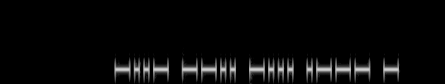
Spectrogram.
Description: Morse code, heard as a keyed tone, about 25 wpm, 700 Hz. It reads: XZBJT
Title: Code Groups - 5 Letter:Numbers - 25wpm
